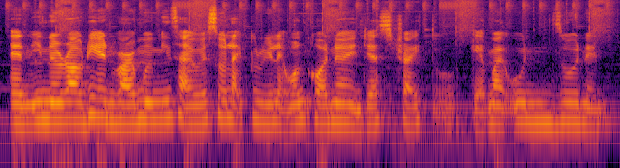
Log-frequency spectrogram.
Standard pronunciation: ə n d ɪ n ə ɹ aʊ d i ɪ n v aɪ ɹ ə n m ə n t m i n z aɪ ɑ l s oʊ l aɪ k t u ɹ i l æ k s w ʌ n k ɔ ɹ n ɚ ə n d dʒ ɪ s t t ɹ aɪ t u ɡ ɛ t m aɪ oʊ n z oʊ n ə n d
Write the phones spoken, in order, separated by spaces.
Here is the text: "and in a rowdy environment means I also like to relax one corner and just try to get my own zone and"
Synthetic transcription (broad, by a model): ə n ɪ n ə ɹ aʊ d i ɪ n v aɪ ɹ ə m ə n m i n s aɪ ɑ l s oʊ l aɪ k t u ɹ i l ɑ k w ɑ n k ɔ n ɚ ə n dʒ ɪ s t t ɹ aɪ t u ɡ ɛ t m aɪ oʊ n z oʊ n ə n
